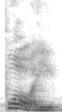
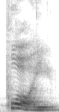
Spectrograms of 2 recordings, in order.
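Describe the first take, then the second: Both takes have the same delivery.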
